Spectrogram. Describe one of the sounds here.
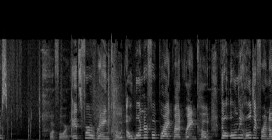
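A second young woman answers calmly up close.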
